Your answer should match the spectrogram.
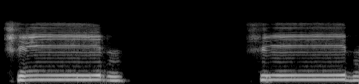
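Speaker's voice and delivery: শিন held long, filling the mouth; drawn-out shin. Shown as a demonstration. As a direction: stretch শিন so the whole mouth fills. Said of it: "আমার সাথে একটু try করবেন".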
